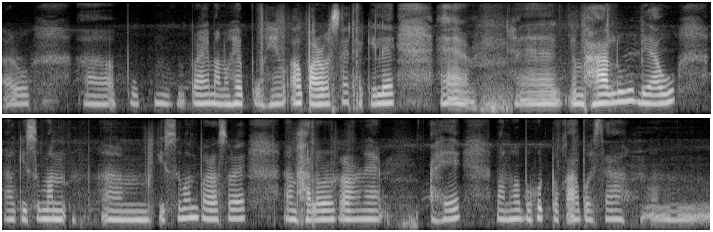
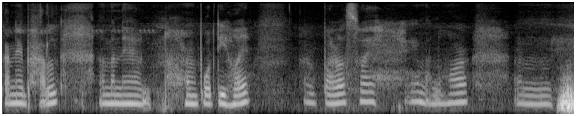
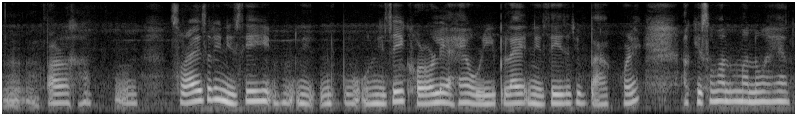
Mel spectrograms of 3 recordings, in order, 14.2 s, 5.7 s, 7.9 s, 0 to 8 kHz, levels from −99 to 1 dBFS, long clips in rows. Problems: none marked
